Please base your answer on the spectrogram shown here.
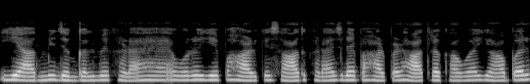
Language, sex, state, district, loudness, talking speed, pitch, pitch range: Hindi, female, Delhi, New Delhi, -17 LUFS, 260 wpm, 195 Hz, 185-205 Hz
